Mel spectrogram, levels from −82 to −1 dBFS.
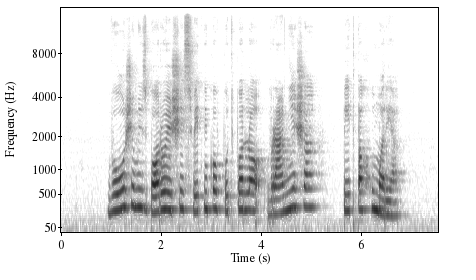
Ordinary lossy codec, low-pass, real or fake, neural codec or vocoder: none; 14.4 kHz; real; none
